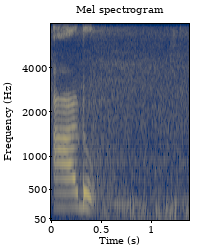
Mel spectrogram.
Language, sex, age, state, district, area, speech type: Telugu, female, 18-30, Telangana, Yadadri Bhuvanagiri, urban, read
